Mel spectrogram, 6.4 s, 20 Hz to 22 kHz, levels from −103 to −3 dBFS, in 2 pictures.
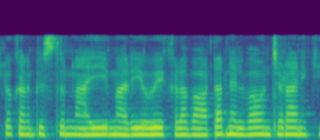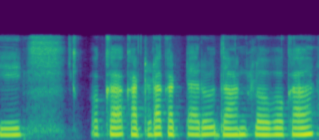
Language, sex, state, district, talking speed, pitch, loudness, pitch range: Telugu, female, Andhra Pradesh, Guntur, 110 wpm, 190 Hz, -17 LUFS, 185-195 Hz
